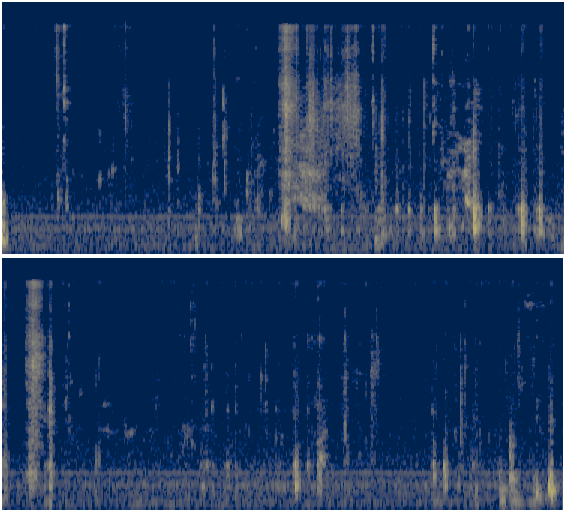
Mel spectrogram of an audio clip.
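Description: Faint chewing of French fries, with scattered small mouth clicks and smacks. A short noisy rustle comes about four seconds in.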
